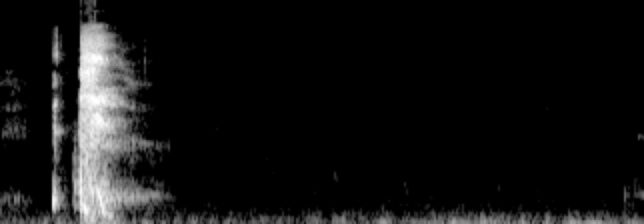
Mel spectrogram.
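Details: A short intake of breath followed by one forceful, hissing sneeze, then quiet room noise.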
